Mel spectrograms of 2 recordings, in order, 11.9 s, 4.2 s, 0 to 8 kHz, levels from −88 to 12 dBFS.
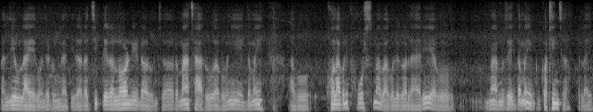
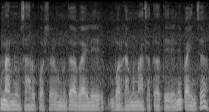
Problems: continuous background conversations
